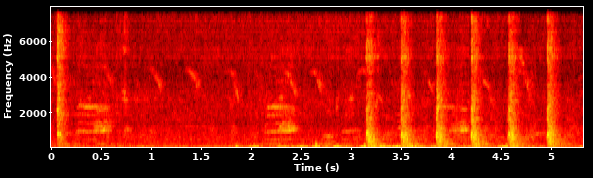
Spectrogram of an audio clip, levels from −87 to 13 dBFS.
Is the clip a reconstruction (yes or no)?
yes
